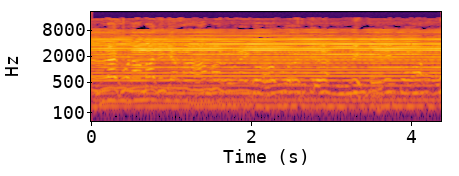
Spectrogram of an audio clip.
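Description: Therukoothu accompaniment music: a steady, many-toned drone held under a wavering, ornamented melody line.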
